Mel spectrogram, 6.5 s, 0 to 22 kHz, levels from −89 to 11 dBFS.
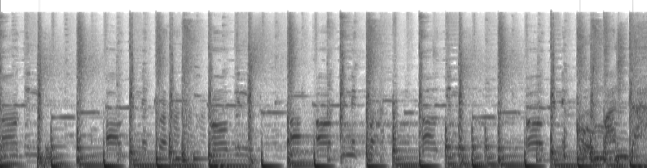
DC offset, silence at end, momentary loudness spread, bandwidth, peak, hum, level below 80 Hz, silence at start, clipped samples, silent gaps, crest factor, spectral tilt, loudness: under 0.1%; 0 s; 4 LU; 16.5 kHz; 0 dBFS; none; -12 dBFS; 0 s; under 0.1%; none; 10 dB; -5 dB/octave; -13 LUFS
